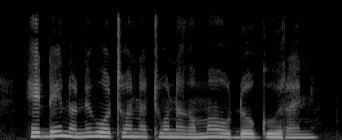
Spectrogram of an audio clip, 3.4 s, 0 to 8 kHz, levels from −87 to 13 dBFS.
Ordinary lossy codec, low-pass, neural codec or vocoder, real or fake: none; 7.2 kHz; none; real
